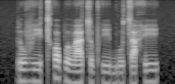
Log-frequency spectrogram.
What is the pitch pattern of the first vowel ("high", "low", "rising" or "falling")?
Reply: high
